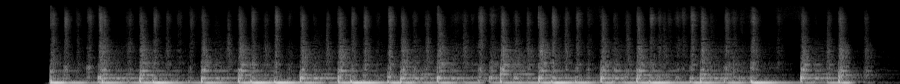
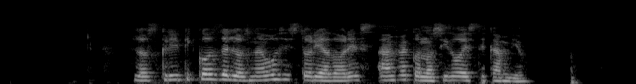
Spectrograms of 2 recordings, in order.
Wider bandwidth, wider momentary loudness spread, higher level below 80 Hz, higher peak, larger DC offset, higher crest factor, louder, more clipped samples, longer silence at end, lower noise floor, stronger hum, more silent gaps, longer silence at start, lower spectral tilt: first, 15 kHz vs 7.6 kHz; second, 7 LU vs 15 LU; first, -26 dBFS vs -60 dBFS; about the same, -10 dBFS vs -12 dBFS; neither; second, 12 dB vs 20 dB; first, -24 LUFS vs -30 LUFS; neither; second, 0.25 s vs 0.6 s; second, -63 dBFS vs -78 dBFS; neither; second, none vs 5.58-5.62 s; second, 0.5 s vs 1.35 s; about the same, -7 dB/octave vs -6 dB/octave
